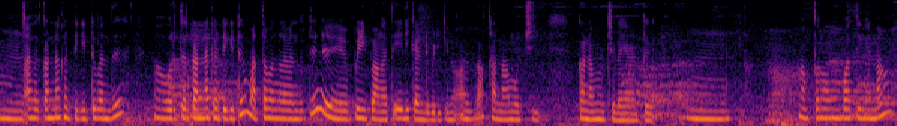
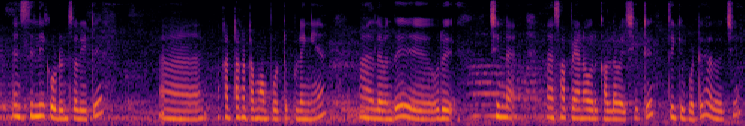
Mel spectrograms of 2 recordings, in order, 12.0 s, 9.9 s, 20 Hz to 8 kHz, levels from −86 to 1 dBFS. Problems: background sounds at intervals, background conversations at intervals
